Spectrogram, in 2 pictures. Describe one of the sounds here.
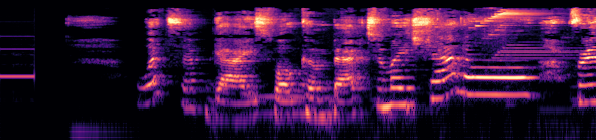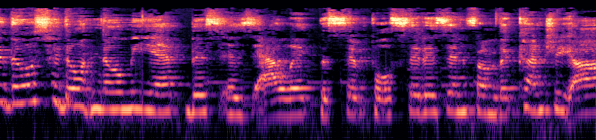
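A young woman sings close to a microphone.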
